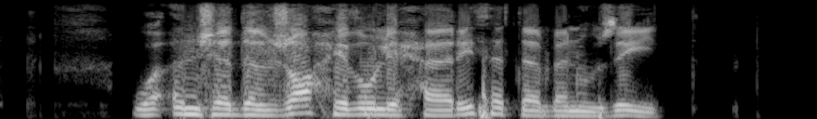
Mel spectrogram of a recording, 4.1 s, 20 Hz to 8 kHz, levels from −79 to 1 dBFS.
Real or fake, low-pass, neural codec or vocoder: real; 7.2 kHz; none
